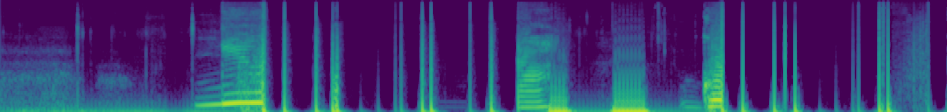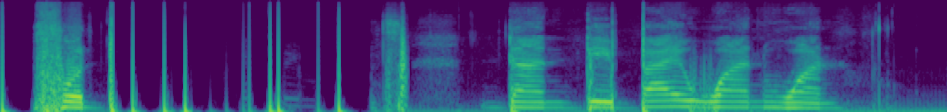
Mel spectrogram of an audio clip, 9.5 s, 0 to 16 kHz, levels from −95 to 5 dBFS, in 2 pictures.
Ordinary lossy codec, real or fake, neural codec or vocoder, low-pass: Opus, 64 kbps; real; none; 14.4 kHz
